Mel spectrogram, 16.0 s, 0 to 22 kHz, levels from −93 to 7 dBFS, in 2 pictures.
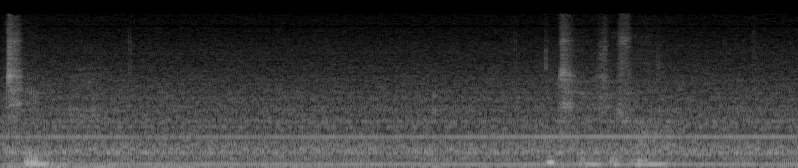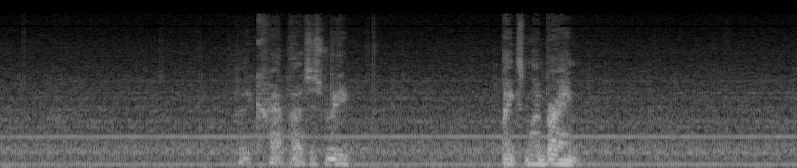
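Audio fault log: throughout, channel delay (comb filtering): one channel runs about 20 ms behind the other, and the two are summed to mono. Content common to both cancels at evenly spaced frequencies, starting near 20 Hz. At a delay this long the sound comes across as rough and slightly doubled rather than simply hollow. On a spectrogram, fine horizontal striping of closely spaced notches runs the full length. On the waveform, each sharp onset is echoed by a copy about 20 ms later.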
